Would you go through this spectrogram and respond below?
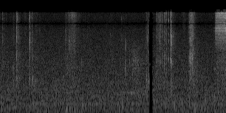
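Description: Scissors snip through paper flower petals for a handmade greeting card in a string of quiet, crisp cuts, spaced irregularly with short pauses between them and a brief break near the middle.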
